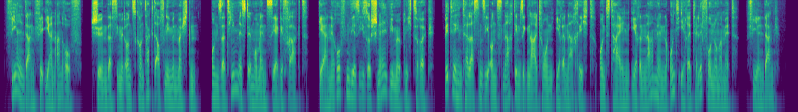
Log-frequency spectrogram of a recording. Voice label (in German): ansage (m)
